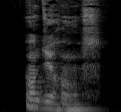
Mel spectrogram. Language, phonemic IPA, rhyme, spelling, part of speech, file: French, /ɑ̃.dy.ʁɑ̃s/, -ɑ̃s, endurance, noun, LL-Q150 (fra)-endurance.wav
- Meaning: endurance, stamina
